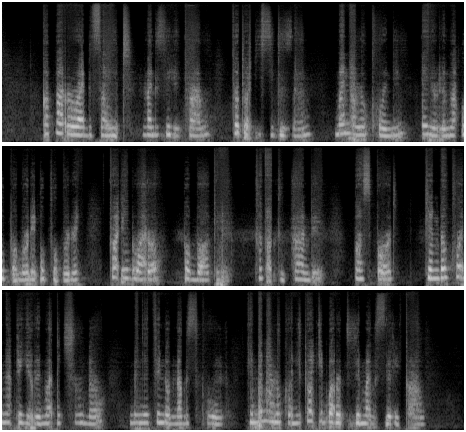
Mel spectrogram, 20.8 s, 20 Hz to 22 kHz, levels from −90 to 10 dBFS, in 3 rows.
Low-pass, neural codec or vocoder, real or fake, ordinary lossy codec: none; codec, 44.1 kHz, 0.9 kbps, DAC; fake; none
